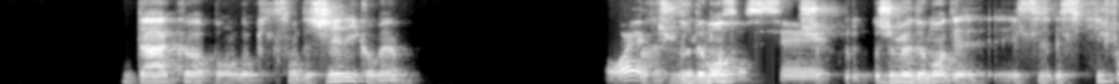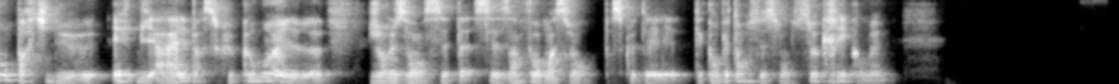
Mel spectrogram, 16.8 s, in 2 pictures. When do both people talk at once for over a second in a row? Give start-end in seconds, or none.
4.8-6.2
